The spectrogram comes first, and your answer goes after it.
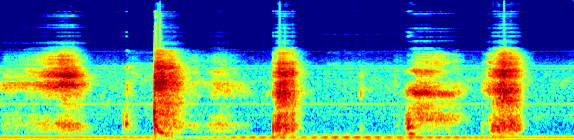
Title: Miserable Cold Sneezing Fit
